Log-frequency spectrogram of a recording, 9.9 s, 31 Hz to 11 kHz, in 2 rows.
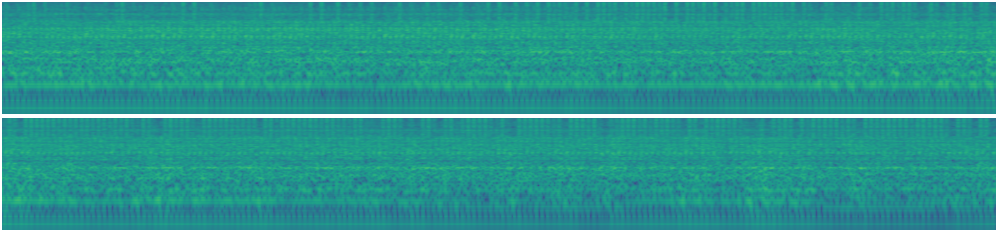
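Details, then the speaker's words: Suzuki Address 110 scooter, crankshaft at 11,373 km, piston kit at 6,392 km, NSK bearings: warm idle with a rapid steady knock about four per second, absent at cold start, appearing after ~10 seconds; owner suspects piston or wrist pin. "потом через 10 секунд этот 12 там слышно можно что такой неприятный звук пас посторонние такого не должно быть у двигателя"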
